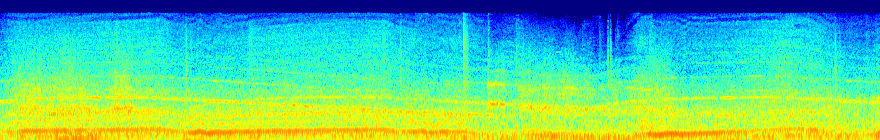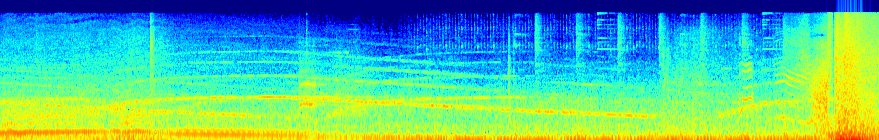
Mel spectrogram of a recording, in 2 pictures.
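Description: A sports car engine revs up and shifts through gears.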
